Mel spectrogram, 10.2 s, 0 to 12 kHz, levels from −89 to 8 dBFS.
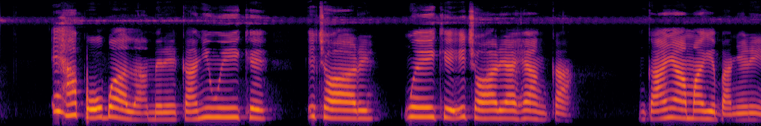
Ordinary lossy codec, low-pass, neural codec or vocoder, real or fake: none; none; none; real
